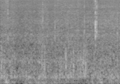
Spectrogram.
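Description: Wind blows outdoors, rumbling against the microphone as a steady, fairly loud buffeting with no clear speech.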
